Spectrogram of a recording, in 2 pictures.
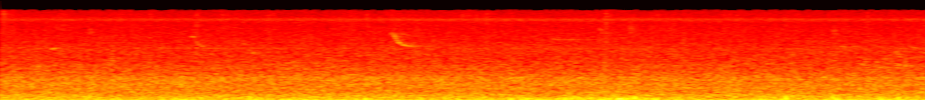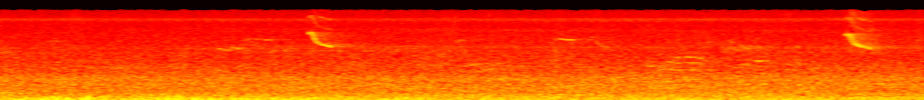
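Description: Steady outdoor lakeside noise, with three short high bird chirps that drop in pitch, about three, nine and thirteen seconds in.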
